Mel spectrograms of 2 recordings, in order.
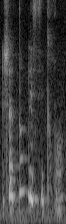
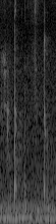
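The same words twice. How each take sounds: First: Squeaky high. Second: Whispered. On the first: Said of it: "reads chat in a squeaky voice". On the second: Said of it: "repeats it whispered". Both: Pretend.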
